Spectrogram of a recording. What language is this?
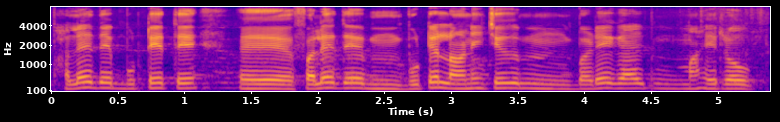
Dogri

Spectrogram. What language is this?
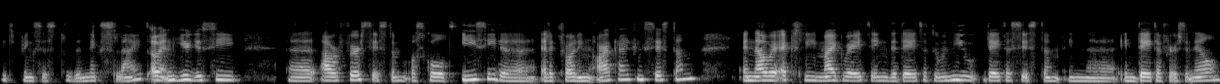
English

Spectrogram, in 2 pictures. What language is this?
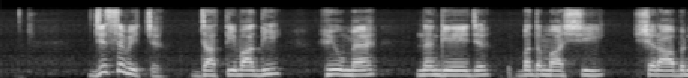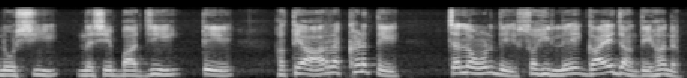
Punjabi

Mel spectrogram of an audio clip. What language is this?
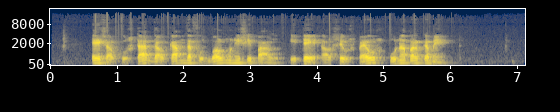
Catalan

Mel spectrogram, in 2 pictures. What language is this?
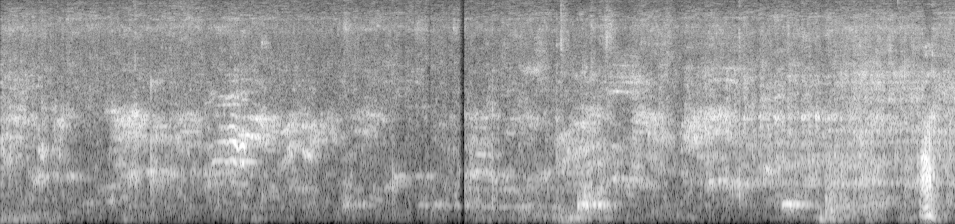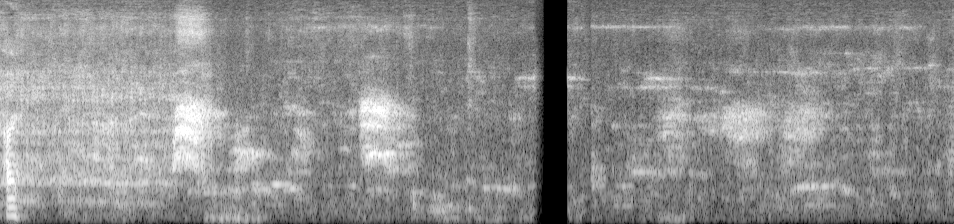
English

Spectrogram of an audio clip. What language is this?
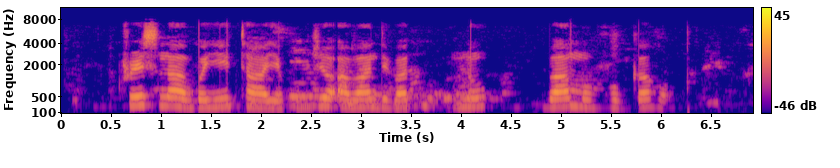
Kinyarwanda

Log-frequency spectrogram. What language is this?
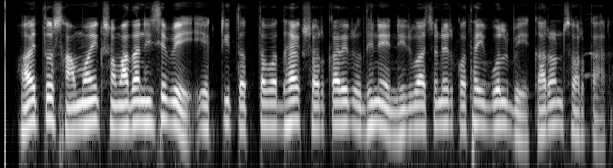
Bangla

